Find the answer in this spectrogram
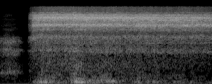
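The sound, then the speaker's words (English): A loud, steady hiss, depicting a star being quenched into an infinite sea, bursts in after a brief moment of quiet and holds for about two seconds. It is bright and airy, like steam from something red-hot being quenched, with a faint low rumble beneath. “the terrible hissing of a star being quenched into an infinite sea.”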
